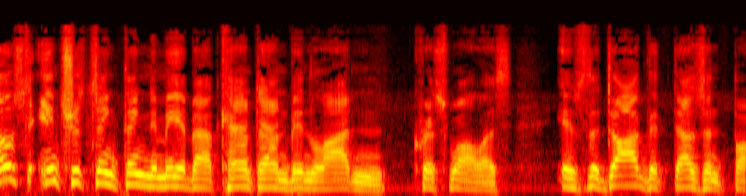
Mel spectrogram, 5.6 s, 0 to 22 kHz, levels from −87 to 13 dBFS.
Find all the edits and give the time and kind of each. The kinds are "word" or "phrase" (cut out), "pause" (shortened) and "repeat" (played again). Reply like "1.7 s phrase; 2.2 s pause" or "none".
none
